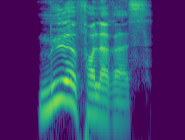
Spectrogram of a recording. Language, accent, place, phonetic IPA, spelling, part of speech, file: German, Germany, Berlin, [ˈmyːəˌfɔləʁəs], mühevolleres, adjective, De-mühevolleres.ogg
- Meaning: strong/mixed nominative/accusative neuter singular comparative degree of mühevoll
